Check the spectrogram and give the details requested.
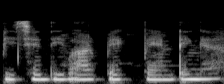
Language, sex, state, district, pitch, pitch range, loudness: Hindi, female, Bihar, Patna, 230 Hz, 230-240 Hz, -16 LUFS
